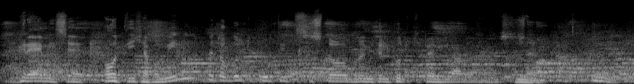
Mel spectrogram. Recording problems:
murmuring crowd; loud; throughout; 2 dB below the speech

